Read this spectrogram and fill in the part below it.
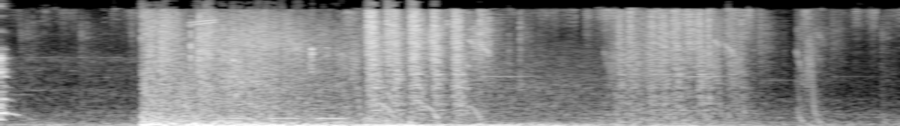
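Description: An explosion booms and roars loudly.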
